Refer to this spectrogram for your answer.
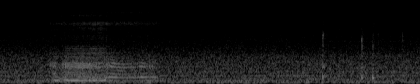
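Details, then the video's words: One drawn-out, rattling snore from Brewster the dog, rising then fading over about a second, followed by quiet breathing and small clicks. "Brewster snoring"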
